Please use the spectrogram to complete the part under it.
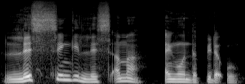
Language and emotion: Manipuri, neutral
